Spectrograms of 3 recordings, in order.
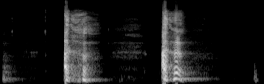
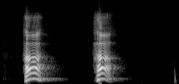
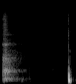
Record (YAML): three_cough_length: 2.6 s
three_cough_amplitude: 32768
three_cough_signal_mean_std_ratio: 0.28
exhalation_length: 1.8 s
exhalation_amplitude: 32768
exhalation_signal_mean_std_ratio: 0.33
cough_length: 0.8 s
cough_amplitude: 15709
cough_signal_mean_std_ratio: 0.23
survey_phase: beta (2021-08-13 to 2022-03-07)
age: 65+
gender: Male
wearing_mask: 'No'
symptom_none: true
smoker_status: Never smoked
respiratory_condition_asthma: false
respiratory_condition_other: false
recruitment_source: REACT
submission_delay: 1 day
covid_test_result: Negative
covid_test_method: RT-qPCR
